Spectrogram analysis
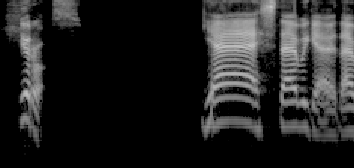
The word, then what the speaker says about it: gyros: Yes, it's like the word heros. It's not gyro, it's Yes. heros.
